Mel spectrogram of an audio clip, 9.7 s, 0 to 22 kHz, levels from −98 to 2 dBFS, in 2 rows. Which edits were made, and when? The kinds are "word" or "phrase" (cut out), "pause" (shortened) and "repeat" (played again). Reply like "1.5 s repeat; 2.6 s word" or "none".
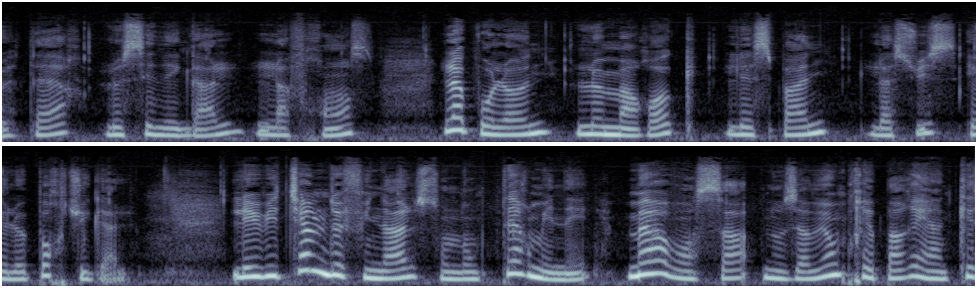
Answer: none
